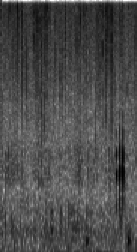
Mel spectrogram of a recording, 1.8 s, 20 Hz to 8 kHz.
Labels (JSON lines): {"label": "biophony, damselfish", "recorder": "SoundTrap 500"}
